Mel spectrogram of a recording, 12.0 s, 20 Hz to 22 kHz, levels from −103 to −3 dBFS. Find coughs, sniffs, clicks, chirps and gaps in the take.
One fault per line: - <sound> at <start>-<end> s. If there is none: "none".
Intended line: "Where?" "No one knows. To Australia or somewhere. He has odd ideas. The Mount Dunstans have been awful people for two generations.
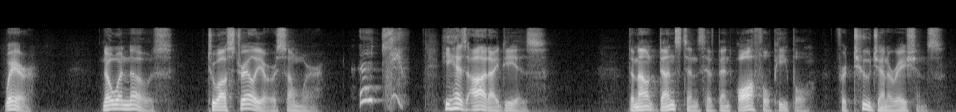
- sneeze at 4.4-5.1 s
